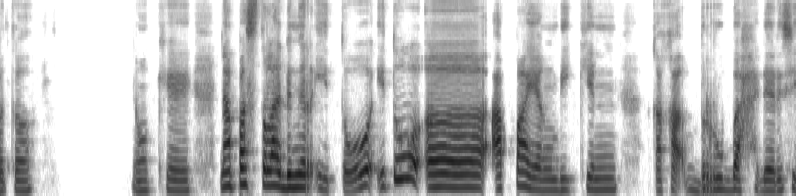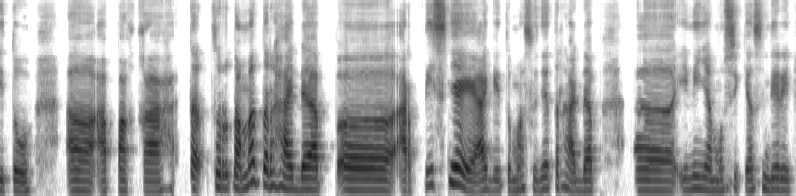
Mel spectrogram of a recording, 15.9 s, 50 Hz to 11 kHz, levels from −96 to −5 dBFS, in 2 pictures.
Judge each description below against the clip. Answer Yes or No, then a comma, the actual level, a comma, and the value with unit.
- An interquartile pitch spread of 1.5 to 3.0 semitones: No, average, 3.8 semitones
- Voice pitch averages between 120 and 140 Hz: No, medium, 185 Hz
